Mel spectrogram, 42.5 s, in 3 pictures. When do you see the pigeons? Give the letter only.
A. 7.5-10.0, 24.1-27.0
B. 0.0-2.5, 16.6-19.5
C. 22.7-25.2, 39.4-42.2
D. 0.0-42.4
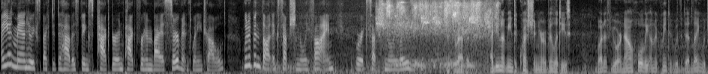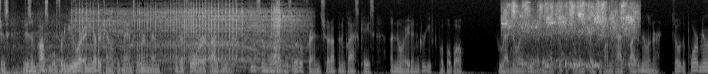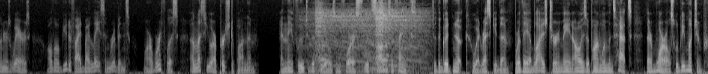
A.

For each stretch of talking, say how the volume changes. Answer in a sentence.
The talking can be heard from 0.0 to 42.4 s, getting quieter then louder.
